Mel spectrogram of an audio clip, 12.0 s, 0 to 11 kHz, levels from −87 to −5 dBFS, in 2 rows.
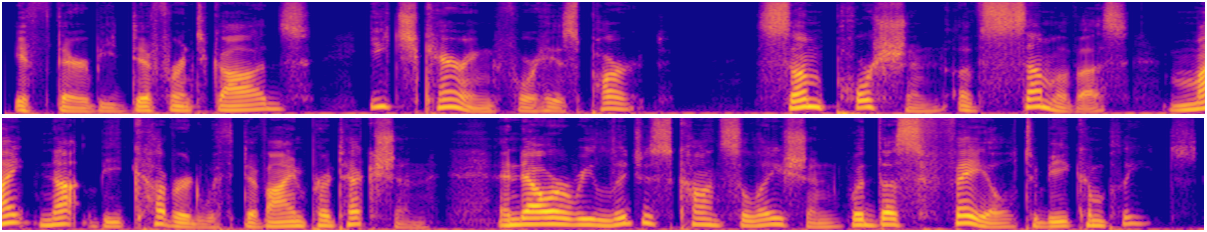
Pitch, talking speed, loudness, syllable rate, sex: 140 Hz, 165 wpm, -21 LUFS, 4.8 syllables/s, male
